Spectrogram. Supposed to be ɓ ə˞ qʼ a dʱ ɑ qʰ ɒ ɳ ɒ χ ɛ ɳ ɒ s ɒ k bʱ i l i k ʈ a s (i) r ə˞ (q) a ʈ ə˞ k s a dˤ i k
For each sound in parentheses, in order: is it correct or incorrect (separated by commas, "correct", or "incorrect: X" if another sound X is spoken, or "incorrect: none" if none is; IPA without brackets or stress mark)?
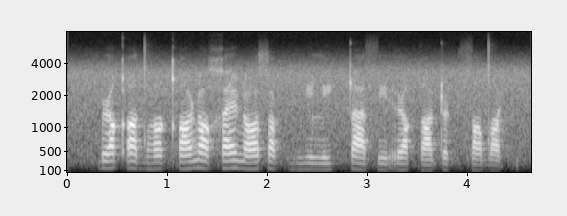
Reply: correct, correct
